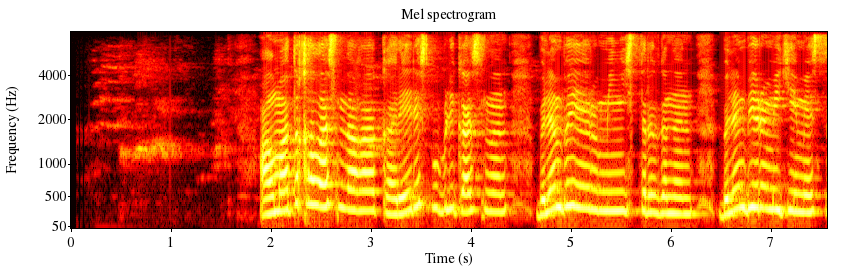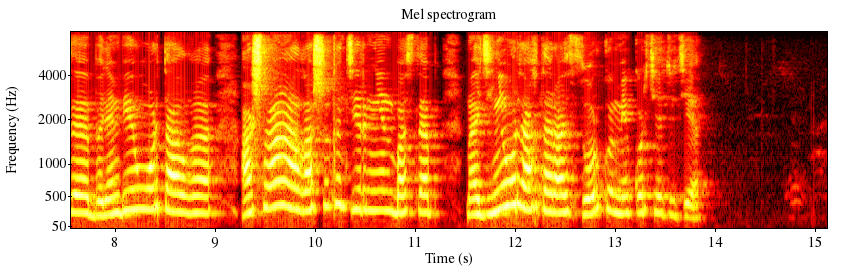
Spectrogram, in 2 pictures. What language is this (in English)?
Kazakh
